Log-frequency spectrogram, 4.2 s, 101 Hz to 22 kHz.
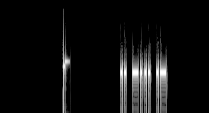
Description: Morse code, heard as a keyed tone, about 32 wpm, 700 Hz. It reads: IBA
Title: USA Call Sign Postfixes - 3 Letters 30wpm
